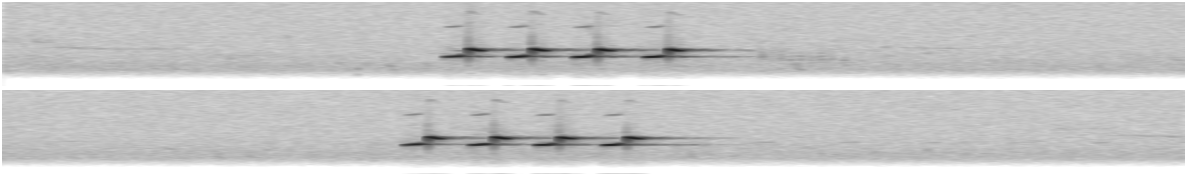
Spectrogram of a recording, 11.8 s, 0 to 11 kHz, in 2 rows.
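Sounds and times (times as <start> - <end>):
great tit Parus major singing two-note phrases: 2.2 - 3.5, 7.9 - 9.4.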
